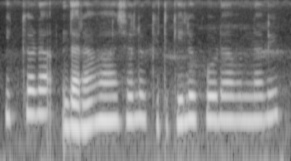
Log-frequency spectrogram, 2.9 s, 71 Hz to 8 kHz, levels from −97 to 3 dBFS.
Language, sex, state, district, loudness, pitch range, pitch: Telugu, female, Telangana, Mahabubabad, -16 LUFS, 225-255 Hz, 240 Hz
